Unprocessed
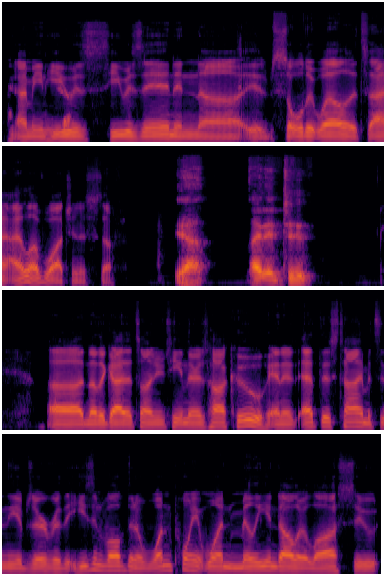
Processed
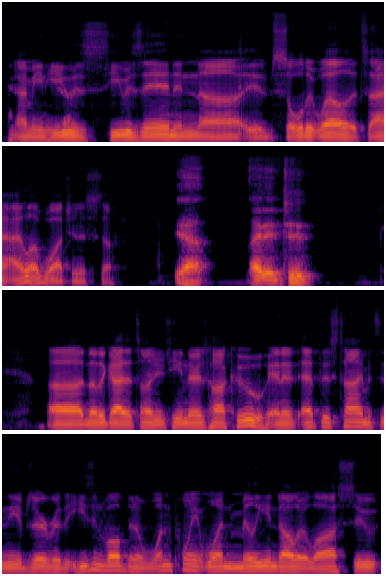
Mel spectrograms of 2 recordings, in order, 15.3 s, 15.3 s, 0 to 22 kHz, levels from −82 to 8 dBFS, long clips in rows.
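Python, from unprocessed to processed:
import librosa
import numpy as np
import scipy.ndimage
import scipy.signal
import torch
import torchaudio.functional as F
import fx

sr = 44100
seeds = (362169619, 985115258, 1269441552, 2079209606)

y = fx.hpss(x, sr, part='percussive', gain_db=-9)
y = fx.low_shelf(y, sr, hz=370.0, db=6.0)
y = y + 10.0 ** (-24.0 / 20.0) * np.pad(y, (int(89 * sr / 1000.0), 0))[:len(y)]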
